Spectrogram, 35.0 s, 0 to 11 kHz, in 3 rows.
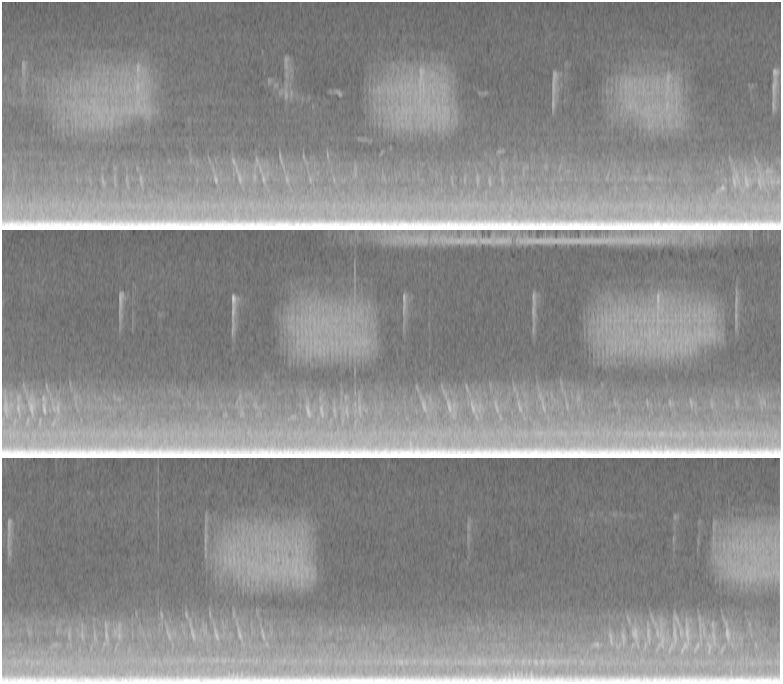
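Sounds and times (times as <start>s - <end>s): low rumble: 0.0s - 35.0s
birds chirping: 14.9s - 28.2s.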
